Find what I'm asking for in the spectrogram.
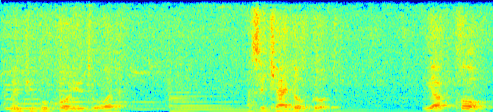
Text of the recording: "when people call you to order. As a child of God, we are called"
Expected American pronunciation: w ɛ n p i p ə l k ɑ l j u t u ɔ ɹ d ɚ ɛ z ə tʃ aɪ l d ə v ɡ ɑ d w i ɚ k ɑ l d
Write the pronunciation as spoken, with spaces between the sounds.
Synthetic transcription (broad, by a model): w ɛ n p i p ə l k ɑ l j u t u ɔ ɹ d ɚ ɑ s ə tʃ aɪ d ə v ɡ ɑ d w i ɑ k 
